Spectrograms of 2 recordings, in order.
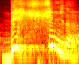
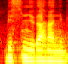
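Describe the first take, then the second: First: Louder "믿습니다" with a laugh; loud showy declaration. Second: Lower, simple "믿습니다, 하나님"; low sincere confession. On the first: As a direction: proclaim "믿습니다" loudly like a show of faith. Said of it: "이렇게 하지". (크게 과시하듯 "믿습니다") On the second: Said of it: "좋은 말을 놔두고 왜". (낮고 담담하게 "믿습니다, 하나님") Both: Shown as a demonstration.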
